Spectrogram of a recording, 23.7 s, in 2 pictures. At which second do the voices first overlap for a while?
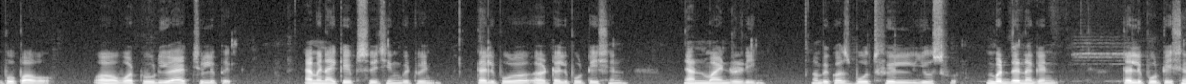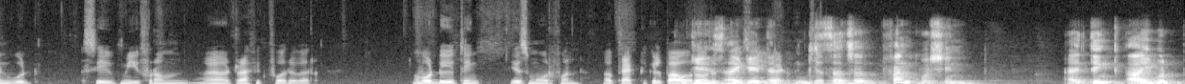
19 s

